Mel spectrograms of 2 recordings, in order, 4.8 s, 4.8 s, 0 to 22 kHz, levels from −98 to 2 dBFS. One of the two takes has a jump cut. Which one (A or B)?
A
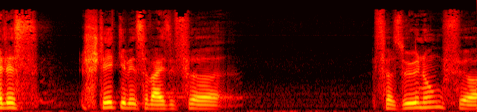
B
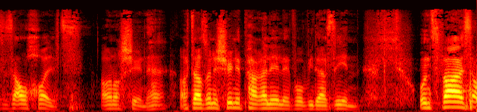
B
